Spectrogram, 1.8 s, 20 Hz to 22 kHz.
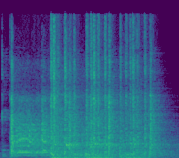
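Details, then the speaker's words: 1972 Dodge Dart Swinger, new engine first start, dry fuel system, choke wide open, timing uncertain, gas poured in: cranks and catches, runs unevenly about a second, then dies, likely when key released; fuel starvation. "We're just going to see if it'll idle for a few seconds. It's idling."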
